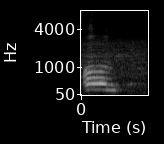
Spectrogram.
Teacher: इसे त्रिमात्रिक स्वर कहते हैं, इसके उच्चारण में 3 गुना समय लगता है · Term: प्लुत स्वर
